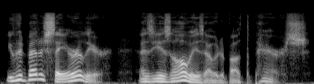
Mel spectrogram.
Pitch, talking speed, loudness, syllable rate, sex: 130 Hz, 250 wpm, -16 LUFS, 6.3 syllables/s, male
